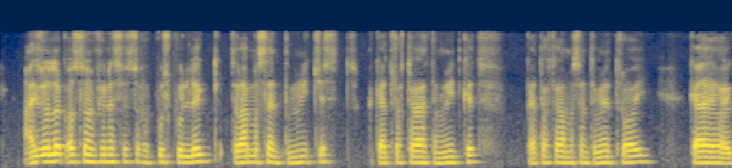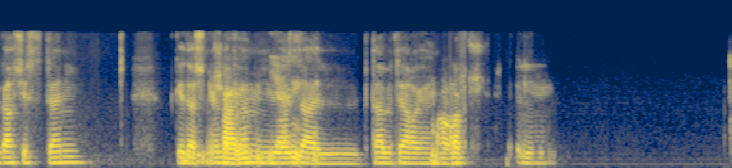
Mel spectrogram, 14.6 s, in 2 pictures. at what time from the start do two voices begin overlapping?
9 s

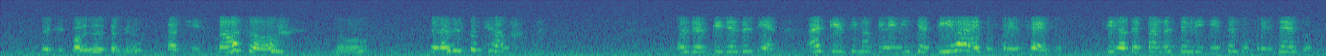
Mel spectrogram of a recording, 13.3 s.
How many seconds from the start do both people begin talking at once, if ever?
none

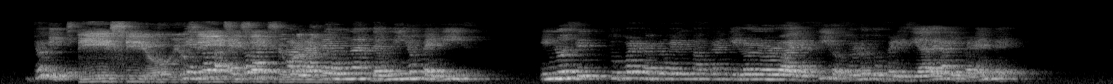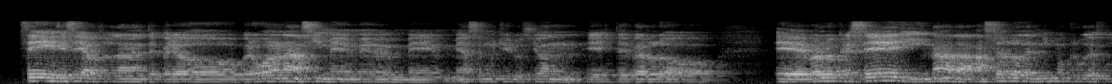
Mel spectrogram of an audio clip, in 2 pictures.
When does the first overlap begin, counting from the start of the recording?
2 s

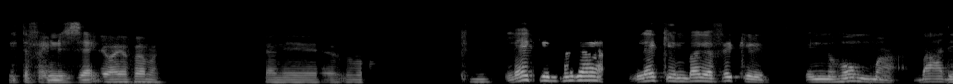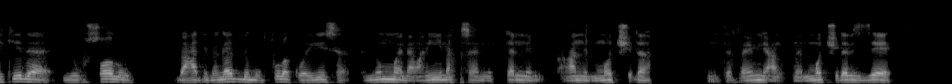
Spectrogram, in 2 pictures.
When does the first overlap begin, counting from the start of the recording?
none

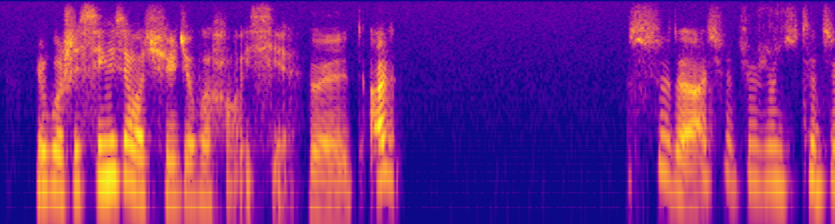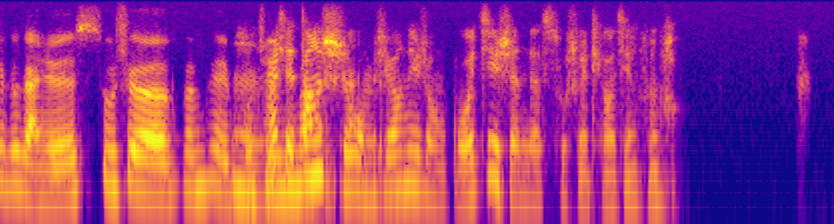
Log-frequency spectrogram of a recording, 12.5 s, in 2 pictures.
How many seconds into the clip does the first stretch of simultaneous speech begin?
8 s

